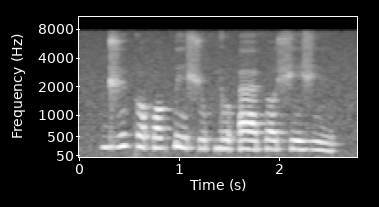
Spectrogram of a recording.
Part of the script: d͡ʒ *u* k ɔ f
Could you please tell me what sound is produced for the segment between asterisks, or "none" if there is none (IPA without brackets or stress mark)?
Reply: ʏ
